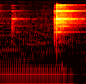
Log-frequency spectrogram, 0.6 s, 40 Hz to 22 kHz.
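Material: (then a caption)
Silver. A hand-poured 18.7 troy ounce solid silver privy bar is clinked once, giving a single bright, glassy ring. The tone fades within a fraction of a second, the normal sound of a solid silver bar.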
